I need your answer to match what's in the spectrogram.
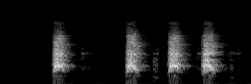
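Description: A puppy barks four times in short, sharp yaps, a single bark followed by a quicker run of three, fairly loud with silence in between.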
